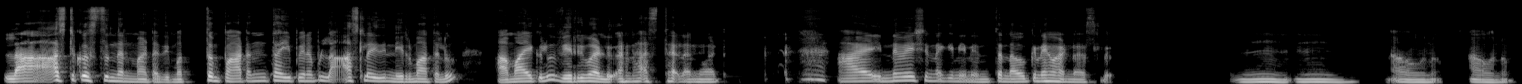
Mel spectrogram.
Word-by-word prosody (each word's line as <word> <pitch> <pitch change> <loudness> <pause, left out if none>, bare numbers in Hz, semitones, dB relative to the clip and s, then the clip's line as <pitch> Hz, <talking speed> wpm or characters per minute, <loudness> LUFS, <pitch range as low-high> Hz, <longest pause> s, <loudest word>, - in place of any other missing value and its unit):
లాస్టుకొస్తుందన్నమాటది, 145 - +4
మొత్తం 115 +10 0
పాటంతా 155 +5 0
అయిపోయినప్పుడు 160 +2 -1
లాస్ట్‌లో 170 +2 0
ఇది 150 - 0
నిర్మాతలు 125 -1 0 0.5
అమాయకులు, 140 - +2
వెర్రివాళ్లు 140 -3 +4
అని 130 +1 -1
రాస్తాడనమాట. 120 -3 -4 1.3
ఆ - - +2 0.3
ఇన్నోవేషన్‌కి 170 -1 -2
నేనెంత 120 +5 -4
నవ్వుకునే 140 +4 +1
వాడినో 120 -4 -1
అసలు. 110 -1 -14 1.3
హ్మ్, 115 0 -1 0.2
హ్మ్. 115 -1 -1 0.7
అవును, 110 0 -3 0.4
అవును. 105 0 -4
135 Hz, 85 wpm, -21 LUFS, 115-155 Hz, 1.3 s, లాస్టుకొస్తుందన్నమాటది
